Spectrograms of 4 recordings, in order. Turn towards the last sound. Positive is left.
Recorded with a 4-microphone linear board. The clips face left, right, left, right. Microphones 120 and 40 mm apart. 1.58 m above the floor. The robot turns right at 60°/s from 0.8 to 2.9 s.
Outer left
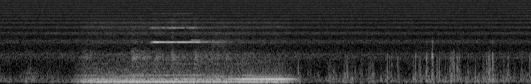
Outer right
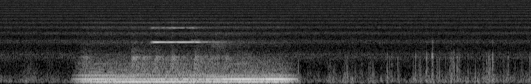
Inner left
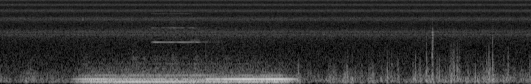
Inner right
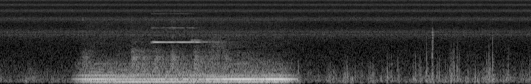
No sound to turn to.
